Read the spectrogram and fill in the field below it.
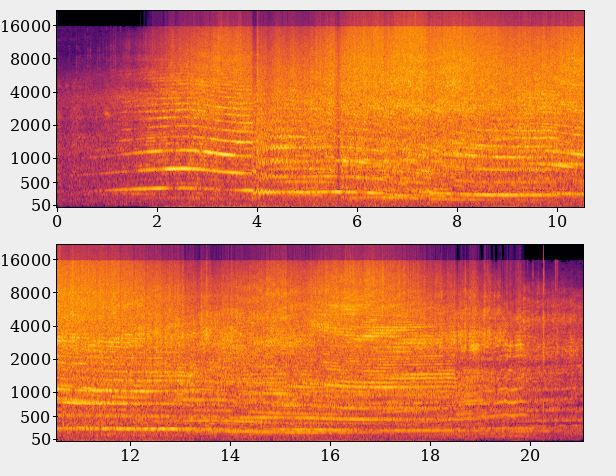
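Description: Race car engines roar loudly close by, their pitch rising and falling as they pass.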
